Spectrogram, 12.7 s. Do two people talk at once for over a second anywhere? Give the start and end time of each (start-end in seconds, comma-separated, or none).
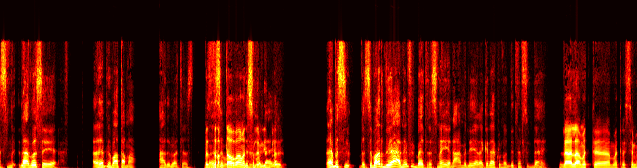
4.1-5.7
